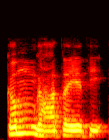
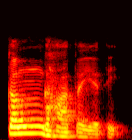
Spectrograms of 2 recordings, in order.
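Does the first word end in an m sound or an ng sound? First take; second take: m; ng. First: The first word ends with an m sound. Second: The first word ends with a nasal ng sound. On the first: The speaker calls it wrong. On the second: The speaker calls it right.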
